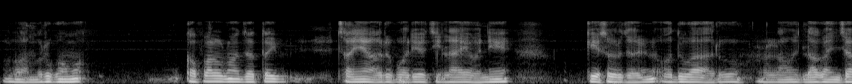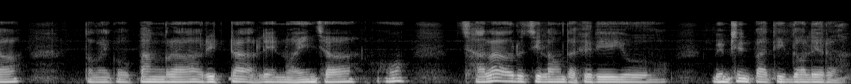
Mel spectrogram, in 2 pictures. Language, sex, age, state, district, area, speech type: Nepali, male, 60+, West Bengal, Kalimpong, rural, spontaneous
